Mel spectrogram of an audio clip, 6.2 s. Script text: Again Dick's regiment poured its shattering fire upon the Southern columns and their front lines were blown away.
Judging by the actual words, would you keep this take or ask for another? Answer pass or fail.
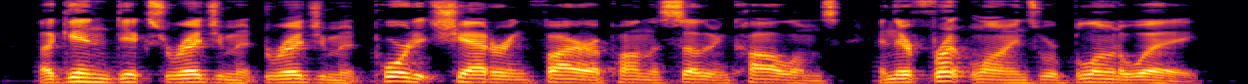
fail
